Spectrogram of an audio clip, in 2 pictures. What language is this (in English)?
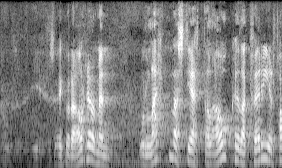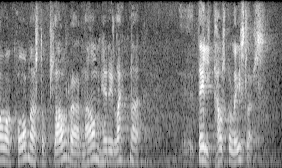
Icelandic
